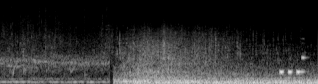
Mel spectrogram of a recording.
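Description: A penguin splashes into water.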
